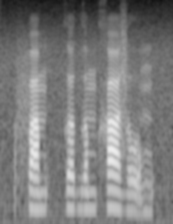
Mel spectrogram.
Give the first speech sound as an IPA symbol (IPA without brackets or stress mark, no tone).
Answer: f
